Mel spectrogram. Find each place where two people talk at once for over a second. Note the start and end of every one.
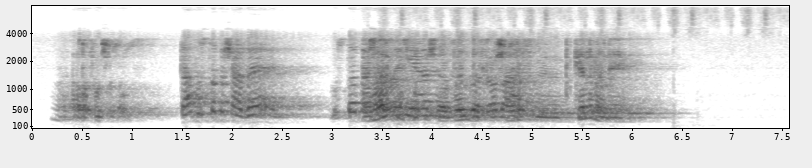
3.3-5.2

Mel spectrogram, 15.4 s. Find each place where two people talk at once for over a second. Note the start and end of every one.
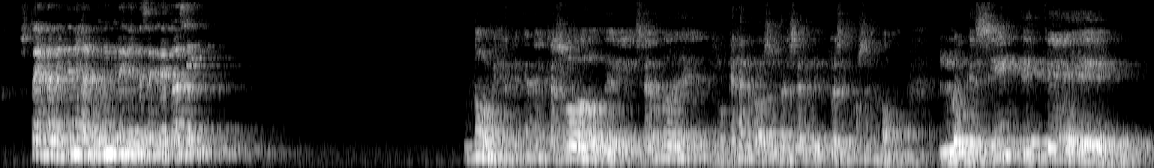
none

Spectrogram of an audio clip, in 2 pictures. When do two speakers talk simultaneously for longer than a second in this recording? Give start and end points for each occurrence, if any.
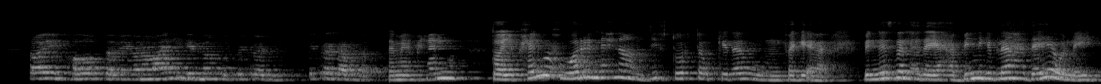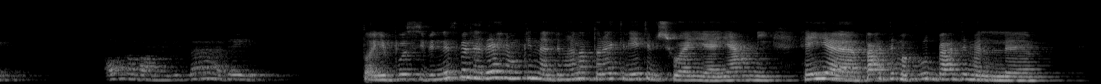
none

